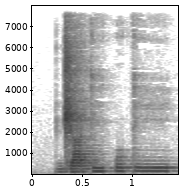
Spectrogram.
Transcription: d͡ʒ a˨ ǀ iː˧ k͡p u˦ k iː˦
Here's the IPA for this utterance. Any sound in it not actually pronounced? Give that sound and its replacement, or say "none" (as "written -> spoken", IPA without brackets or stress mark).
ǀ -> k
